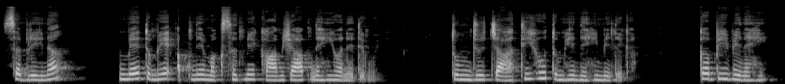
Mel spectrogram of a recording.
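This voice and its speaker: A woman's voice: mid-range voice, steady tone, close to an everyday voice. A woman voicing a jealous, scornful young woman. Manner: scornful, cutting.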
